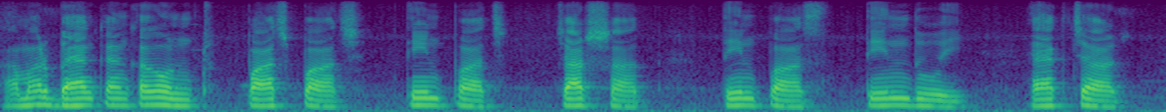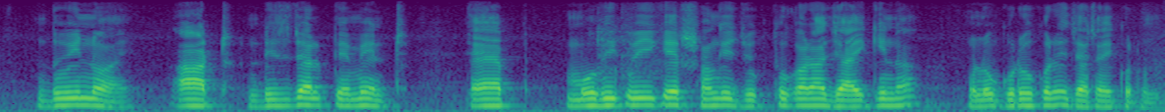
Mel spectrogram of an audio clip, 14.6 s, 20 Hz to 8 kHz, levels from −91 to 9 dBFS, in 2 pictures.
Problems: none marked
